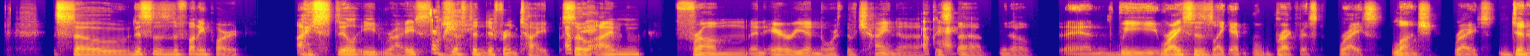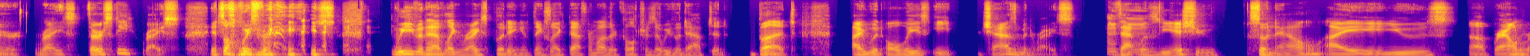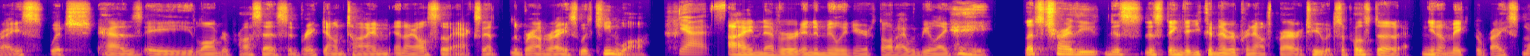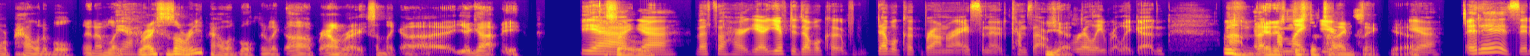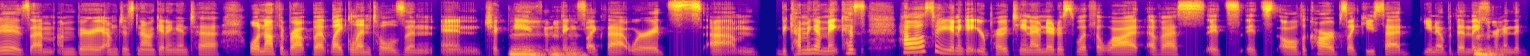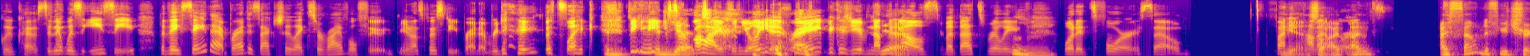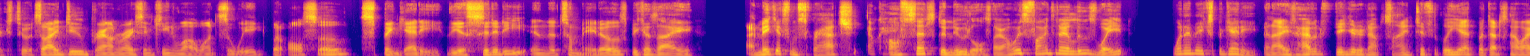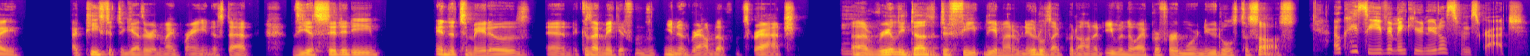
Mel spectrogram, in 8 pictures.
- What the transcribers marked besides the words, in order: laughing while speaking: "I"; laughing while speaking: "Okay"; laughing while speaking: "It's always rice"; tapping; laugh; laughing while speaking: "everyday, it's like, do you need to survive"; chuckle; laughing while speaking: "I"
- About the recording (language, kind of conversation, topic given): English, unstructured, How do you feel when you hit a new fitness goal?
- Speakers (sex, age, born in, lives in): female, 35-39, United States, United States; male, 45-49, United States, United States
